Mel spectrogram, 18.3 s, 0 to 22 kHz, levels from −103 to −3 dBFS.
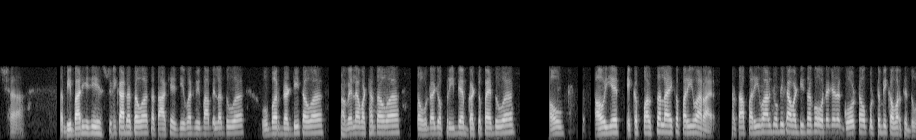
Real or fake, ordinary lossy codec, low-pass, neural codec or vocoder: real; none; 3.6 kHz; none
